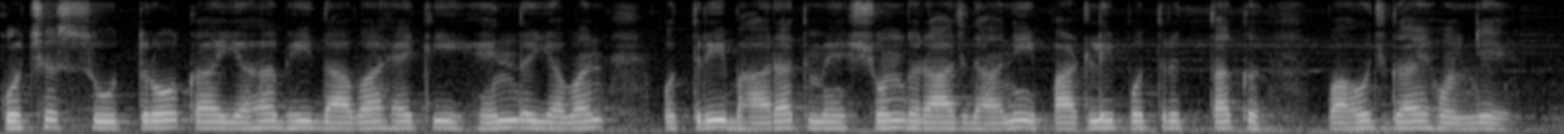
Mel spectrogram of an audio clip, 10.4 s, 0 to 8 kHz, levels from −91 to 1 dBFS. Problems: background sounds at intervals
